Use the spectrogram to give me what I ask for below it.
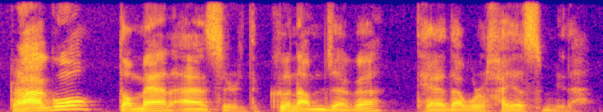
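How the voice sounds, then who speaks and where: Slow-talking male English teacher. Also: mid-range voice, lively intonation. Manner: explains slowly, repeats English phrases with stress. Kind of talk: bilingual English lesson.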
